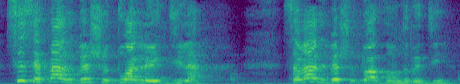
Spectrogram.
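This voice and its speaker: A woman's slightly high, fairly bright voice moves at a quick pace with lively intonation as she coaches viewers on relationships. In this direct-to-camera social media talk she is blunt and scolding and repeats herself.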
